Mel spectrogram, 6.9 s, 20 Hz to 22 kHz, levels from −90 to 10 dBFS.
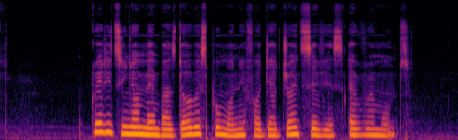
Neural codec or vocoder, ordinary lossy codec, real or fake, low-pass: vocoder, 44.1 kHz, 128 mel bands every 256 samples, BigVGAN v2; none; fake; 19.8 kHz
